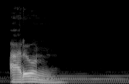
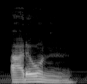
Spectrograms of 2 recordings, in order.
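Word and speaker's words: ארון: Este artefacto en hebreo es la palabra H727 y se dice o se se pronuncia Aarón. Aarón.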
